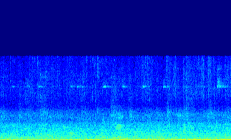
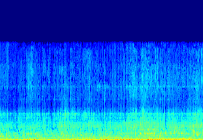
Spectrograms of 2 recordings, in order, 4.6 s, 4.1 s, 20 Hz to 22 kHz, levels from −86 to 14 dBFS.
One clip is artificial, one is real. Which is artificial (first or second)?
second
